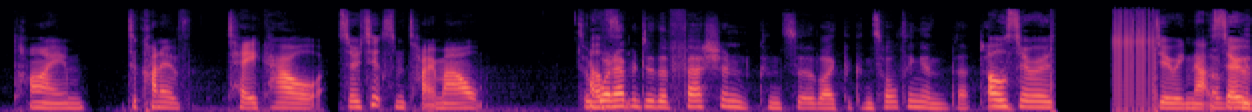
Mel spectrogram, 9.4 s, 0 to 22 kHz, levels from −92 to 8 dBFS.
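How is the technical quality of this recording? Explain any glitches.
The recording has one clear glitch, a cable pulled and plugged in, between 7.87 and 8.66 s. A live lead was yanked and reinserted: a pop marks the break, the speech falls to near silence for about 0.74 s, and 50 Hz mains buzz rises for roughly 0.31 s as only the plug tip makes contact, ending in a second pop when the signal returns. Those bracketing pops and the hum are what set it apart from a simple digital dropout, which would go silent cleanly.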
